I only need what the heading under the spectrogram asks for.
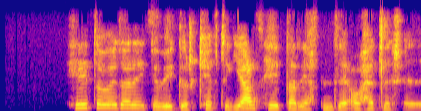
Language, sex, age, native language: Icelandic, female, 11, Icelandic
